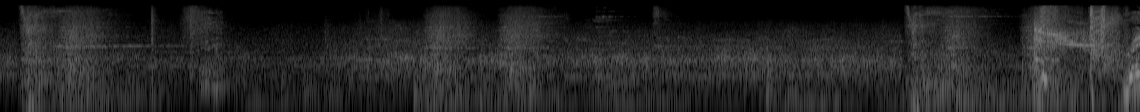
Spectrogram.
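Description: Spell effects whoosh and clash in a fantasy battle game.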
